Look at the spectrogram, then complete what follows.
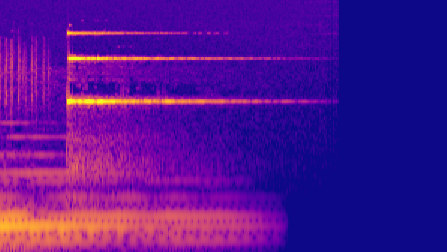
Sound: ping

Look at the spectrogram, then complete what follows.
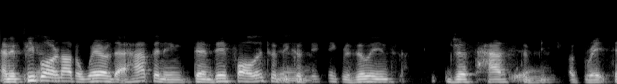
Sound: speaking foreign language

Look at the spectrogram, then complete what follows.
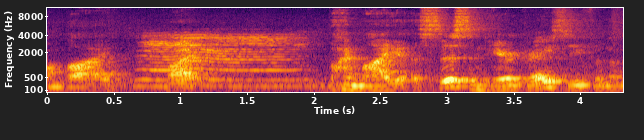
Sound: laughs

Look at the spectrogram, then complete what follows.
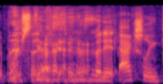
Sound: laughing

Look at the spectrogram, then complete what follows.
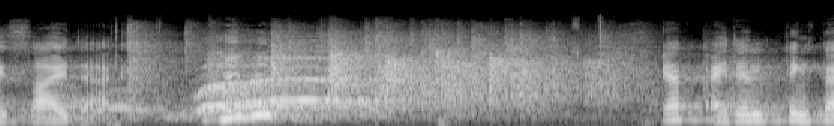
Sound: audience cheers

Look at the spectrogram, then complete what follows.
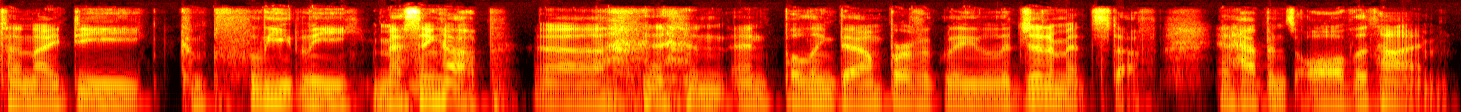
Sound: chuckle

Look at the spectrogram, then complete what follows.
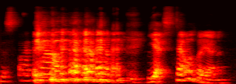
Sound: laughter

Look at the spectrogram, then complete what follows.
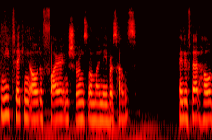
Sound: fire crackling

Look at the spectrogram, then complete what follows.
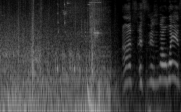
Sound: electronic sounds

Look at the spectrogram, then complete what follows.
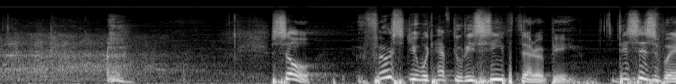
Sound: laughter

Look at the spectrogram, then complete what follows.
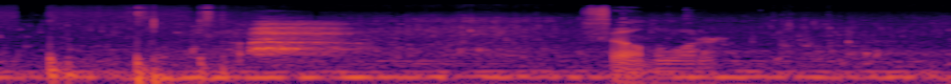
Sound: sighs

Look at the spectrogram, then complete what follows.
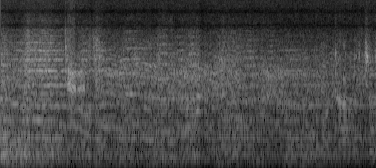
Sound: explosion roaring; cheering

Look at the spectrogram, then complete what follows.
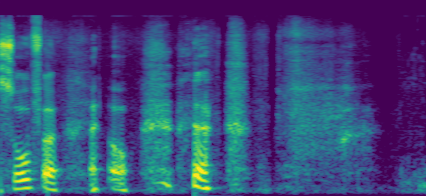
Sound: laughs

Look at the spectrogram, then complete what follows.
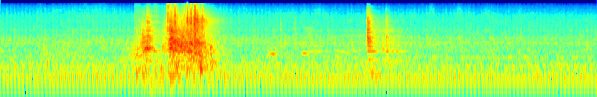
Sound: wood slab thuds

